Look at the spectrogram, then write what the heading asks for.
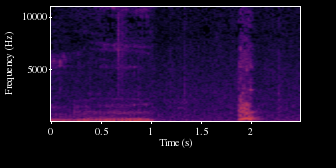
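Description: A Mabari war dog from Dragon Age: Inquisition gives a low rumbling growl, then after a pause a single short bark, fairly close.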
